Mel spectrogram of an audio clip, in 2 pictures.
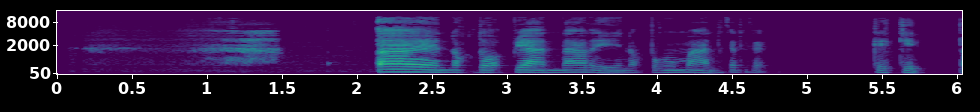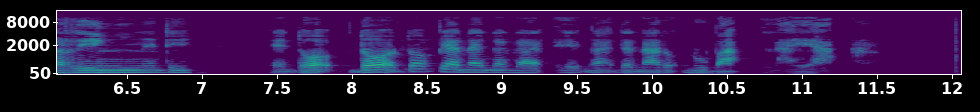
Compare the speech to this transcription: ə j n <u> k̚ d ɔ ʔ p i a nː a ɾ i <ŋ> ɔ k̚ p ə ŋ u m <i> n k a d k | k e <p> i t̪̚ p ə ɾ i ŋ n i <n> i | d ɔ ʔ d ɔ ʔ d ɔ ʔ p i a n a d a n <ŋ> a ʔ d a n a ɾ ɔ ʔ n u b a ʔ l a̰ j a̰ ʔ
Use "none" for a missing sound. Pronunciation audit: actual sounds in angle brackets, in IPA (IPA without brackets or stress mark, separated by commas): ɔ, n, a, k, d, ŋ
